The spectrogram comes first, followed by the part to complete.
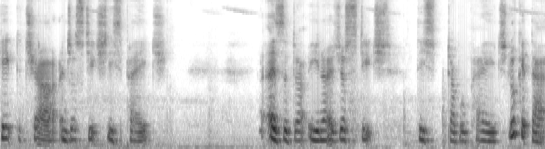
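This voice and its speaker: A fairly high-pitched female voice, dark and mellow in tone, with vocal fry. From northern England. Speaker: craft video host. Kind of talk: casual show-and-tell vlog. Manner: animated.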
